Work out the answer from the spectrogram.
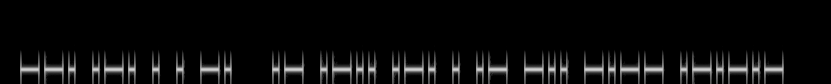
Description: Morse code, heard as a keyed tone, about 20 wpm, 700 Hz. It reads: GREEN ALREADY.
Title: Sentences from Top 700 Words 20wpm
